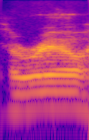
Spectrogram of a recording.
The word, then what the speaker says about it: Harrell: You can pronounce it either way you're comfortable. Honestly, Harrell, Harold. I mean, either way is getting done. Because I just honestly, want to pronounce it like your parents do, so I don't get in trouble with them. both my parents pronounce it differently. My dad is my dad's last name, but he pronounces it Harold. My mom says Harrell.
